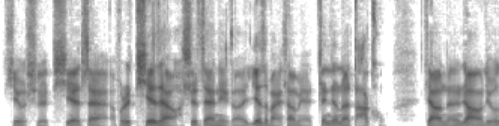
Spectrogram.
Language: Chinese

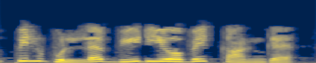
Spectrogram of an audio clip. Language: Tamil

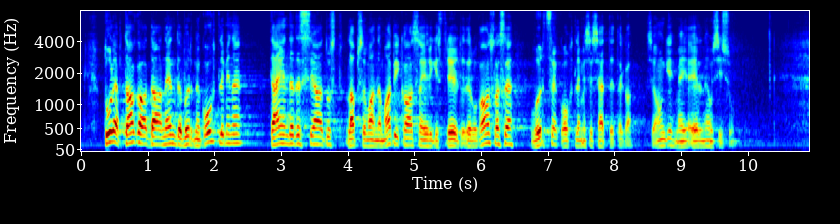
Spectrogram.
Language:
Estonian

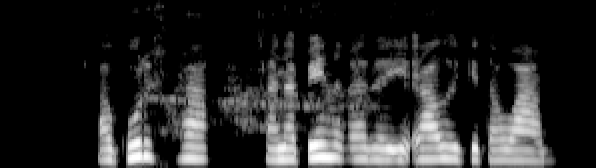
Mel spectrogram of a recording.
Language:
Abkhazian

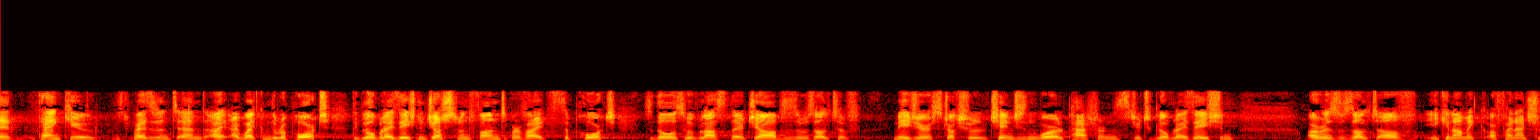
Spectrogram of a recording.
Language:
English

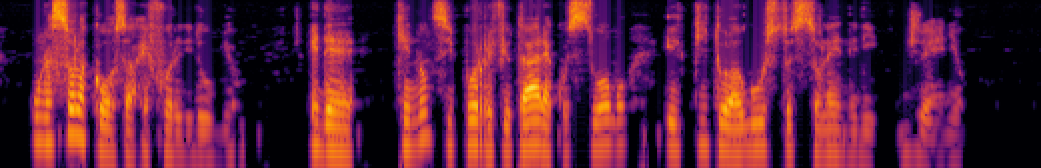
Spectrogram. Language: Italian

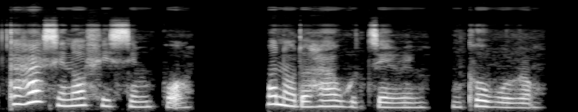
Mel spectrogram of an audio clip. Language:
Igbo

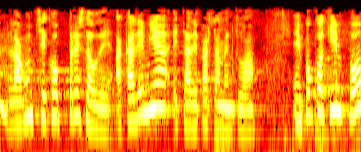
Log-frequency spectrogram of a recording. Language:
Basque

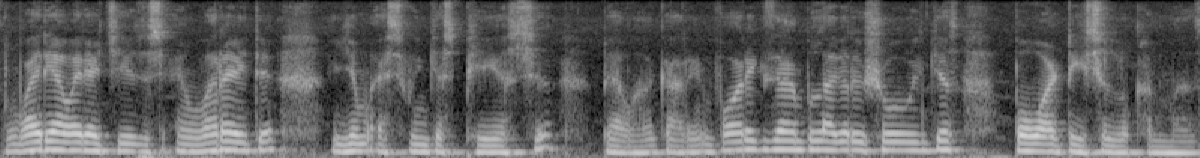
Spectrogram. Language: Kashmiri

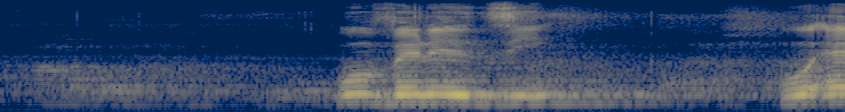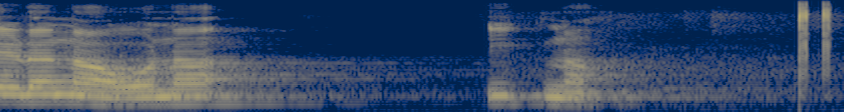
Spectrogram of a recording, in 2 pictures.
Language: Venda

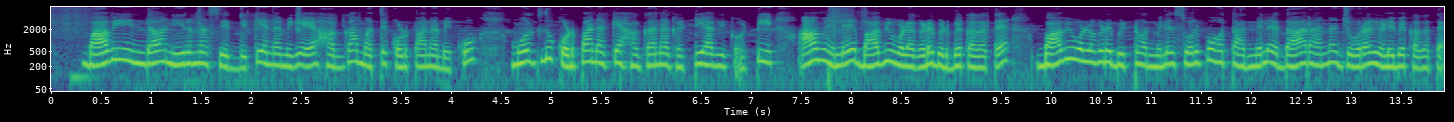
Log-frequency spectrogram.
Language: Kannada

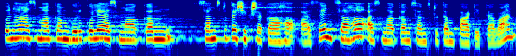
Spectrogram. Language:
Sanskrit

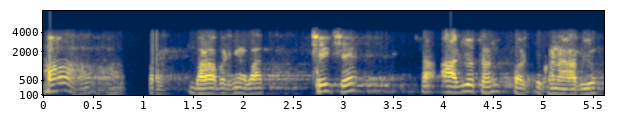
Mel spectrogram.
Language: Maithili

